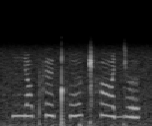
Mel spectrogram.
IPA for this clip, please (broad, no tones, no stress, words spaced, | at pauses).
ɲɑpʰɛ̃ǃʰɔ̃ ǁʰɑ ɟə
